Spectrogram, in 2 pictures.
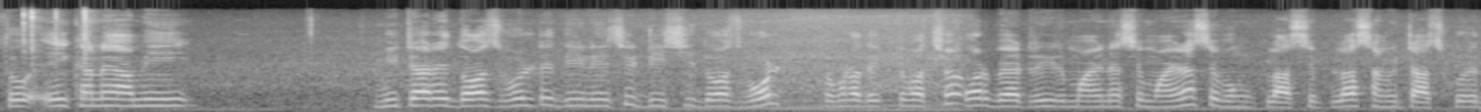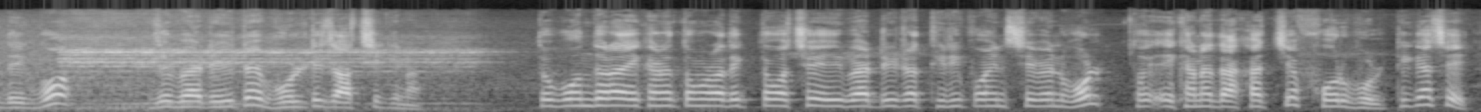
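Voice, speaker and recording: A woman's voice: fairly high pitch, fairly even intonation, very fast, darkish tone, a little hiss or hum. A woman giving an informal hands-on repair tutorial, repeating points and often checking in with viewers. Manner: repetitive, checking in with viewers with tag questions.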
